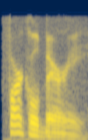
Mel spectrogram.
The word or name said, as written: farkleberry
